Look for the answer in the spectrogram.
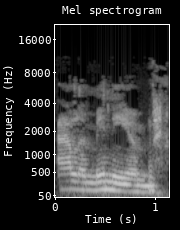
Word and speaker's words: aluminium: I believe you pronounce that differently over your way. – Yeah, we end up dropping a couple letters out of the middle of that one. We just call it aluminium.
